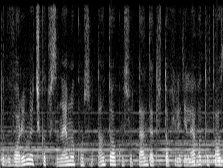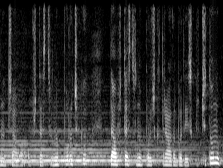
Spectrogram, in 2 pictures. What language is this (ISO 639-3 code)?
bul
